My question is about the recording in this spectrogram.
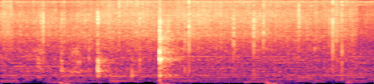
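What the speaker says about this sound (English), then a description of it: "Fry the sambal till your whole kitchen smells of sambal and the fumes go up your nose." Sambal frying in a pan, a steady soft sizzle with occasional small pops and stirring clicks, close and moderately quiet.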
